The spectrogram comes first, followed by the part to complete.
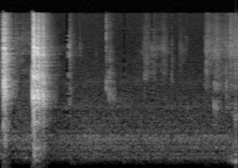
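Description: Two sharp clacks about half a second apart, the second louder: a plastic ink pad being set down on a glass craft mat.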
